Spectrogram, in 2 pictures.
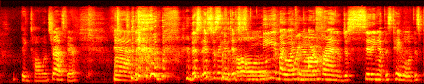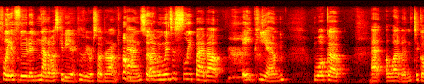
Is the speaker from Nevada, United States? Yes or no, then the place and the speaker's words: yes; Las Vegas, Nevada, United States; moved away; I grew up in Las Vegas, where, you know, alcohol is very readily available.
